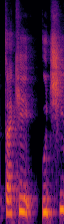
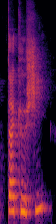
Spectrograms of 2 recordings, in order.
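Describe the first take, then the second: First: TAKEUCHI as ta-ké-ou-tchi; Japanese Takeuchi. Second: TAKESHI as ta-keu-chi; French-style reading. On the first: Teacher summing up the original name, TAKEUCHI as ta-ké-ou-tchi. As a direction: sound all four parts of TAKEUCHI. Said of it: "le Takeuchi devient Takeshi". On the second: Teacher showing the French distortion, TAKESHI as ta-keu-chi. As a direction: squash it into three syllables, TAKESHI. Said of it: "à la française". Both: Shown as a demonstration.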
